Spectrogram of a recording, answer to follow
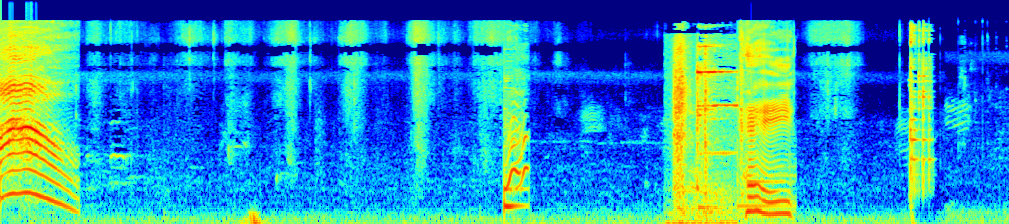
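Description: Cartoon sound effects: a pitched tone sliding down at the start, a short rising squeak about five seconds in, and a warbling high-pitched cartoon voice clip around seven seconds, with a brief chirp near the end.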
